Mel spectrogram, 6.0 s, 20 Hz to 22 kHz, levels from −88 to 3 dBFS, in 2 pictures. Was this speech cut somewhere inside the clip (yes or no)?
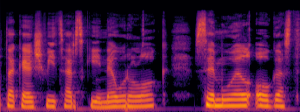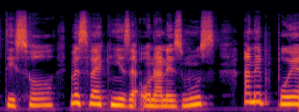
yes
